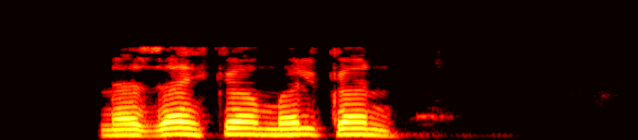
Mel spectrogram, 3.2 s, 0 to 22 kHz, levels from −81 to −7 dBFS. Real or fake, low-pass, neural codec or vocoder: real; 5.4 kHz; none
